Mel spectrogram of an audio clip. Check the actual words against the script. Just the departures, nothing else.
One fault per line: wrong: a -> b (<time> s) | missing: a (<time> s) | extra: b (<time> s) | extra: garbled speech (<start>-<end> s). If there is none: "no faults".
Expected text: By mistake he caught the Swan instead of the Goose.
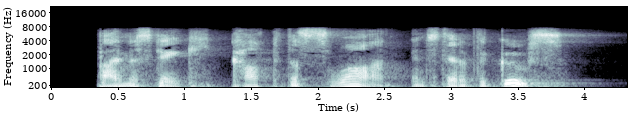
no faults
